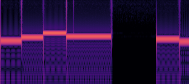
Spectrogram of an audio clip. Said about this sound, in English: We're going to play you a monophonic ringtone of a song.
